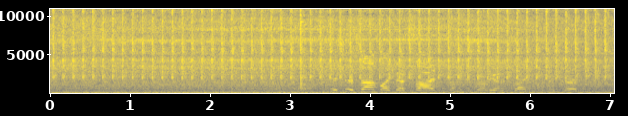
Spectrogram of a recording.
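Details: 1973 Plymouth Duster 360 V8, engine about 25 years old, cold idle: fast, light ticking over a lumpy idle, happens only cold and stops at operating temperature; one sticking lifter suspected, side not yet identified.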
